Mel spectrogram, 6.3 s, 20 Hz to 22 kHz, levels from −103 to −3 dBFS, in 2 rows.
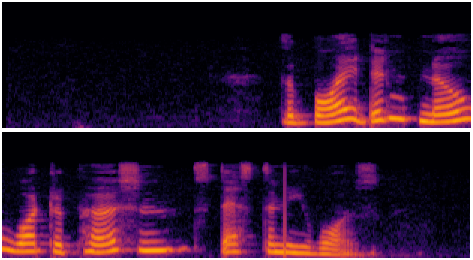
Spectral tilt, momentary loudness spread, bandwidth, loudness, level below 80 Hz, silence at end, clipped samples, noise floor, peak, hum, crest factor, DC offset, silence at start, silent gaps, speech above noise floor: -7 dB/octave; 10 LU; 8.2 kHz; -29 LUFS; -72 dBFS; 0.65 s; under 0.1%; -82 dBFS; -14 dBFS; none; 16 dB; under 0.1%; 1.85 s; none; 54 dB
